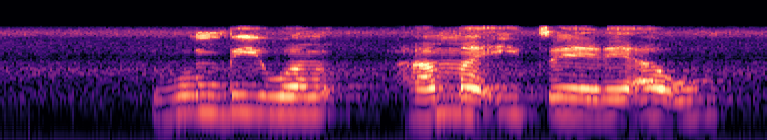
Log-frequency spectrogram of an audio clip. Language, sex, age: Venda, female, 20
